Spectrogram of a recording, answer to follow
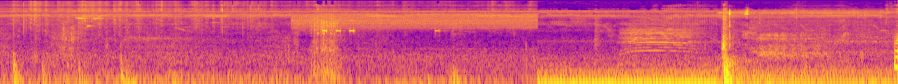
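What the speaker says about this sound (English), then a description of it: "The goats were sleeping here with us." Goats move about outdoors on a foggy morning, their hooves giving faint, scattered clip-clop steps against quiet surroundings, with a low steady hum joining later.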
